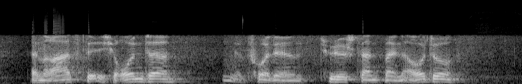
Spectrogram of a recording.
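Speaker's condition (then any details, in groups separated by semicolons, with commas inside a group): Parkinson's disease; dismissed as stage fright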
